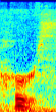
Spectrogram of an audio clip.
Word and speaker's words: hearth: it's hearth it's not her it's totally hearth okay whatever must be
